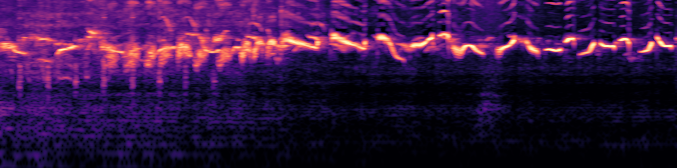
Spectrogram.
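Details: Tame caged Chinese hwamei singing nonstop: a rich run of loud whistled phrases, slurred notes and quick trills, turning into sharply repeated looping whistles in the second half.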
